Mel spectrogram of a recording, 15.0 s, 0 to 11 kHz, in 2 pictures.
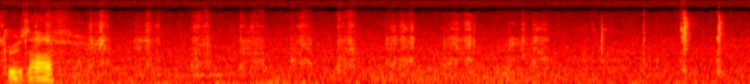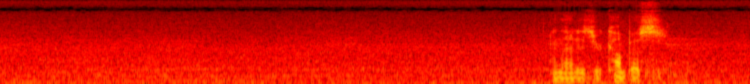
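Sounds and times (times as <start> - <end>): cap unscrewing scrapes: 0.0 - 6.2.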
